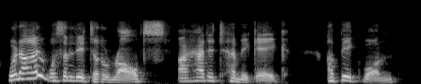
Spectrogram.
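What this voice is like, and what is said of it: Put-on British accent. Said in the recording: “British accent, please.”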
